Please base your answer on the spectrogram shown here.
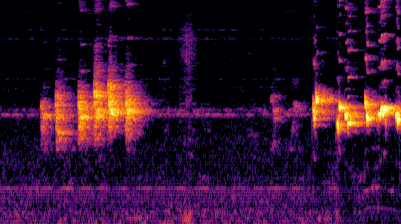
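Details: Long-rapid 'ropel panjang' song of a sooty-headed bulbul, played to make other bulbuls reply: a chattering run of liquid, slurred whistles, a pause, then a louder second burst of rolling notes.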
